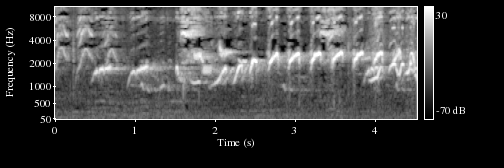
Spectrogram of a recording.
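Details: Prolific Borneo White-rumped shama in mimicry-filled song: sliding whistles lead into a rhythmic run of looping, chirped notes, about five per second, with high squeaky accents.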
